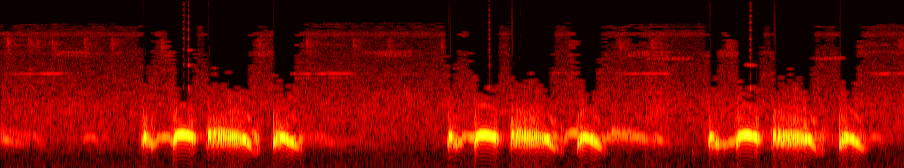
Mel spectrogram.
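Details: Zebra dove (Geopelia striata), cooing call.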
